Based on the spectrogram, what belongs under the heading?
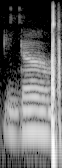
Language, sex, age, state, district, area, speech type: Hindi, male, 30-45, Uttar Pradesh, Mau, rural, read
